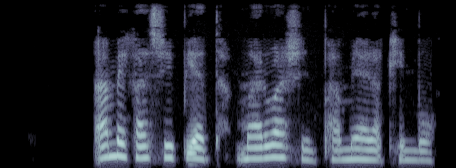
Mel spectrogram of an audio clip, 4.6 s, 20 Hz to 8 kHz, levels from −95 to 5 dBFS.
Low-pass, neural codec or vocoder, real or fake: 7.2 kHz; none; real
